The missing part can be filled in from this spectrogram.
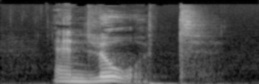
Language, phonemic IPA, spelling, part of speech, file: Swedish, /ˈloːt/, låt, noun / verb, Sv-låt.ogg
- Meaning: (noun) 1. a song, a tune, a track, a musical piece 2. noise, ruckus, hullabaloo; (verb) imperative of låta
